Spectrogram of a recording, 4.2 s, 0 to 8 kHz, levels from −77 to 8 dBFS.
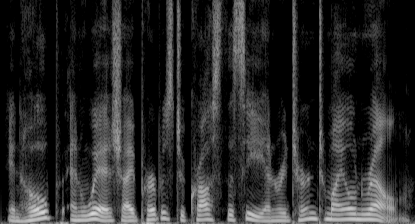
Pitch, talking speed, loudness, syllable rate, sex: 165 Hz, 230 wpm, -16 LUFS, 4.8 syllables/s, male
